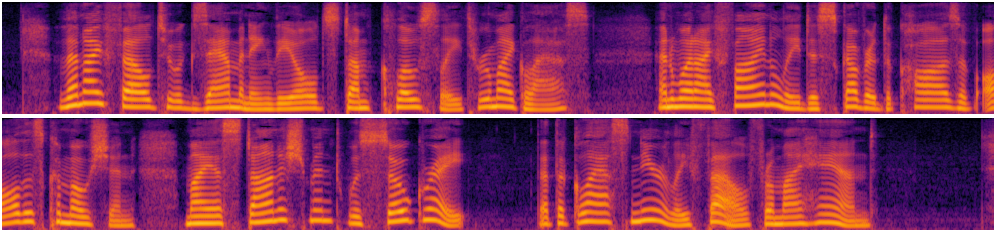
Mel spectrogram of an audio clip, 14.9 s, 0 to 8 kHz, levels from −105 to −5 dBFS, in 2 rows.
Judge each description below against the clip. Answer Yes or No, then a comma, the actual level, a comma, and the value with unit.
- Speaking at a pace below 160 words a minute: Yes, average, 150 wpm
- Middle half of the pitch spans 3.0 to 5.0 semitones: No, wide, 5.6 semitones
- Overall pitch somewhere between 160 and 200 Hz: Yes, high, 190 Hz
